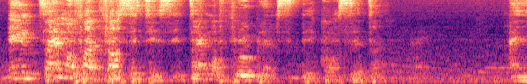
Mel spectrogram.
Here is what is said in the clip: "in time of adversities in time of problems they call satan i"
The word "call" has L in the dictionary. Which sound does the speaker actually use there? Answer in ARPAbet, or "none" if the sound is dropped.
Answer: N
